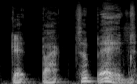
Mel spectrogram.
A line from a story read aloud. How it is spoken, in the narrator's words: he said unsteadily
